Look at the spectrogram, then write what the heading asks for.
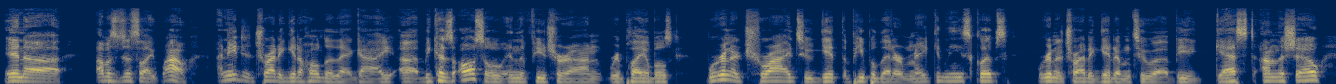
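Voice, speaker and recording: A man's voice: mid-range voice, normal speed, a bit bright, no room sound. A middle-aged man hosting a comedy podcast, chatting casually and swearing, repeating phrases for emphasis and playing to his audience like a showman. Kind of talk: casual live-stream comedy chat.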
